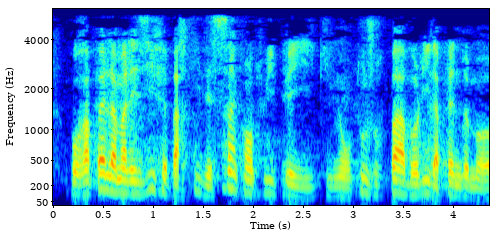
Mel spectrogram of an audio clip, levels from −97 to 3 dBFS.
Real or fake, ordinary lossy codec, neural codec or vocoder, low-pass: real; AAC, 24 kbps; none; 5.4 kHz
